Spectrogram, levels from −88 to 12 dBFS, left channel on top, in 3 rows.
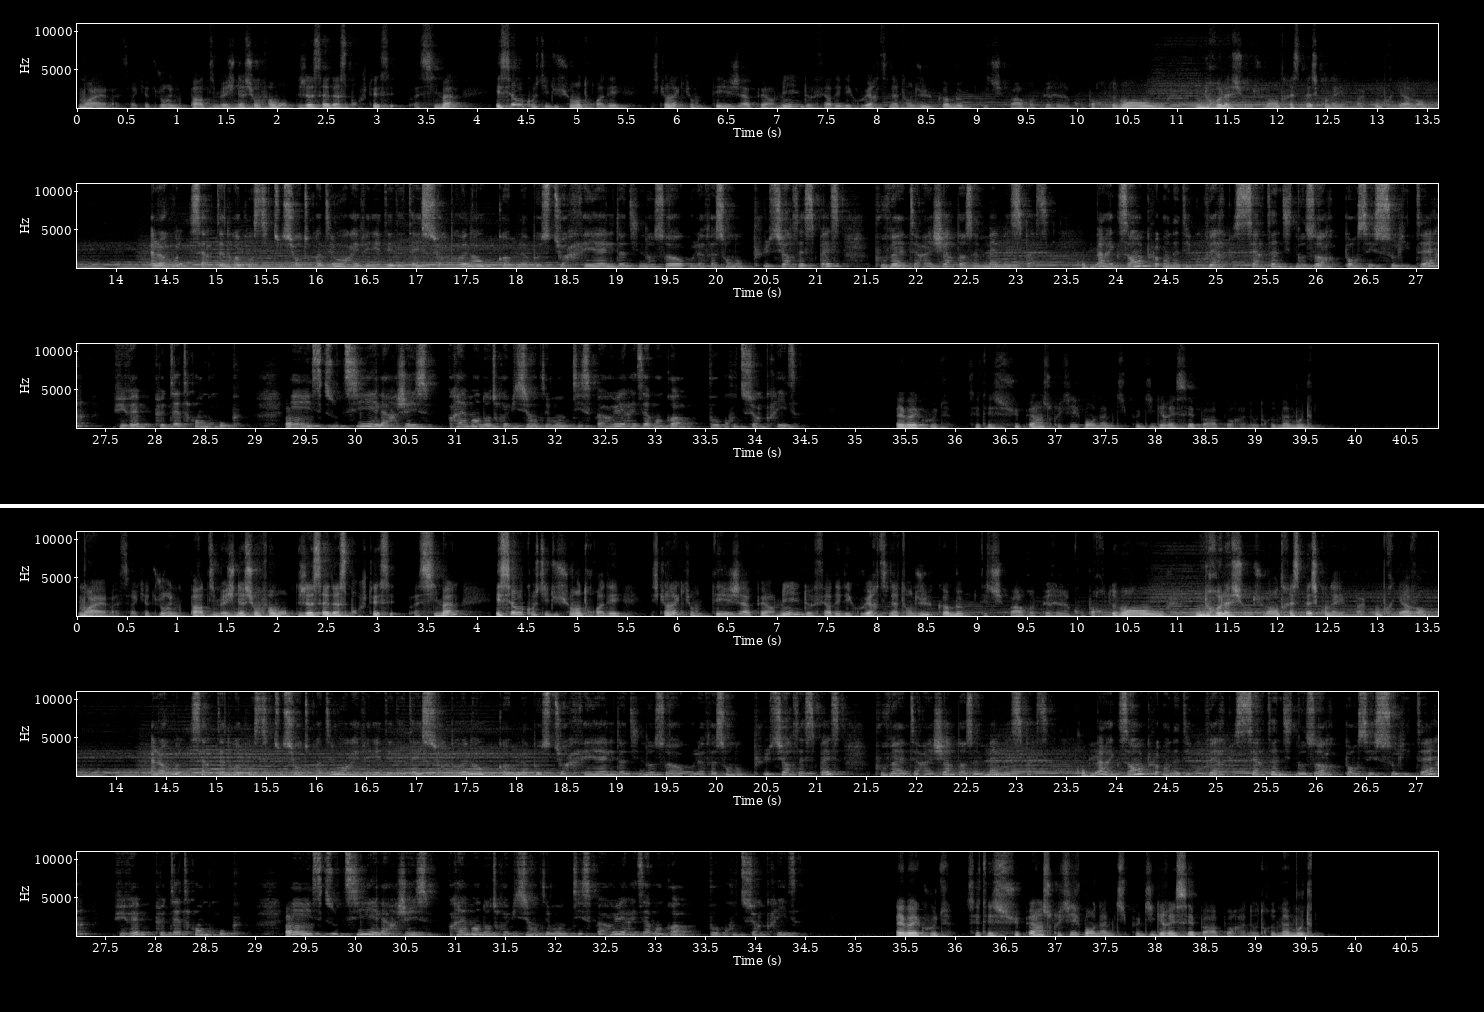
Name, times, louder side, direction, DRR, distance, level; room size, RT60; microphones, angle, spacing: voice 1, 0.0-0.4 0.8-2.7 3.0-3.1 3.4-3.8 4.2-5.4 5.8-13.5 23.6-23.9 29.3-29.5 35.4-35.9 36.3-39.6, right 3 dB, 75° right, 0.6 m, -32 dB
sound 1, 8.0-19.0 22.2-25.6, right 1 dB, 5° right, 2.4 m, -45 dB
voice 2, 14.3-23.5 23.8-27.3 27.6-34.4, left 2 dB, 45° left, 3.0 m, -39 dB
15.0 x 13.0 x 3.5 m
head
